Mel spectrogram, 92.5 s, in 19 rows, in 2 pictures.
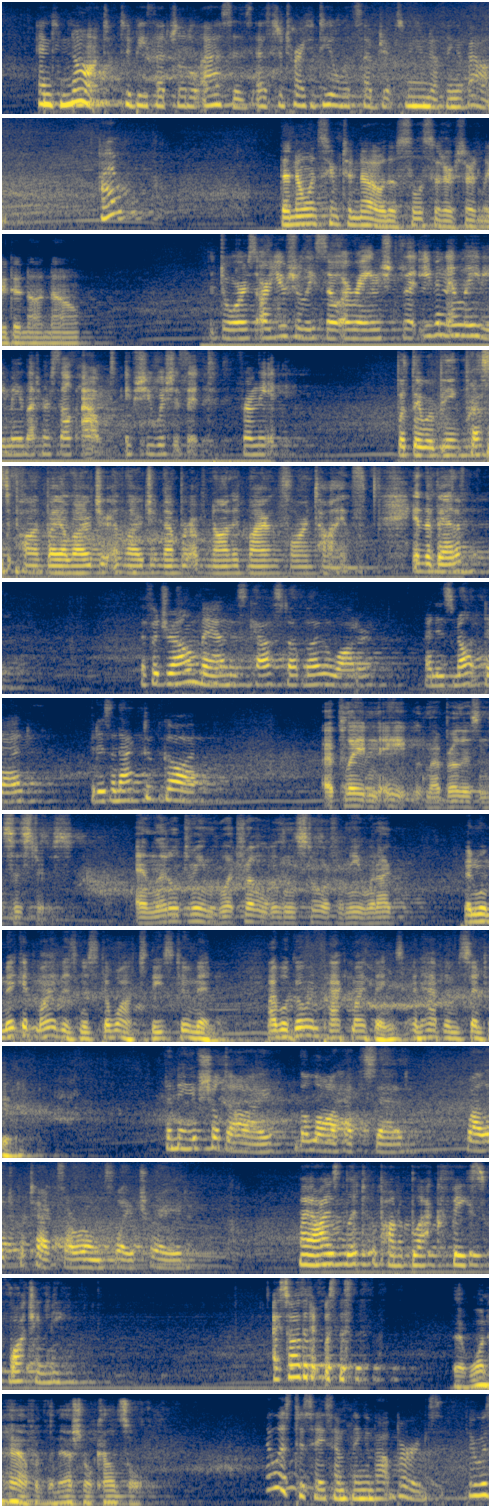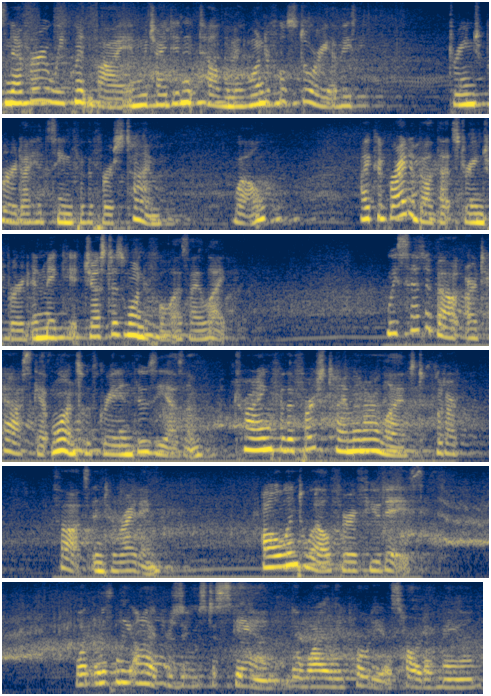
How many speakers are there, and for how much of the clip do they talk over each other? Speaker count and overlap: ten, no overlap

